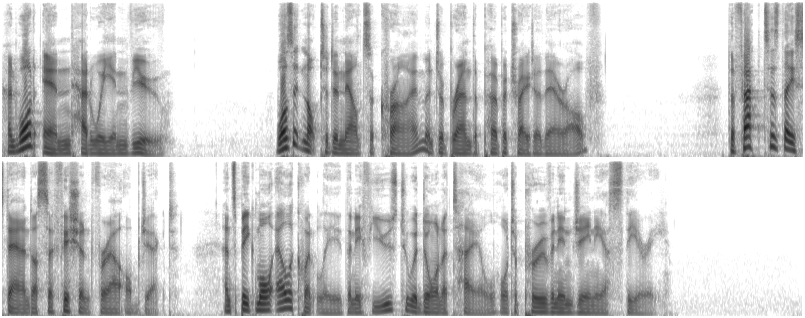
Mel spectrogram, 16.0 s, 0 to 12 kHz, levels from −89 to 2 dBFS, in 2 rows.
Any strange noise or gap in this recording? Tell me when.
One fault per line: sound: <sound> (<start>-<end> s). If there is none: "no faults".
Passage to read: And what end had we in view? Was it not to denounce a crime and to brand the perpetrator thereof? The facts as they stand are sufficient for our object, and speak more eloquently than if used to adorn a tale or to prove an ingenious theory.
no faults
